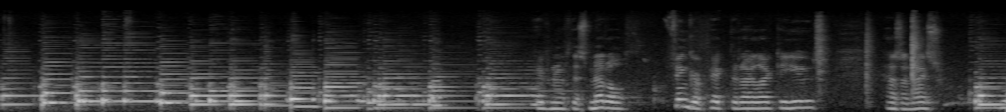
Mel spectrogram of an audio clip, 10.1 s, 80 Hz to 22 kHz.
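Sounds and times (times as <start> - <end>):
banjo plucked notes: 0.0 - 6.4, 9.5 - 10.0.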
